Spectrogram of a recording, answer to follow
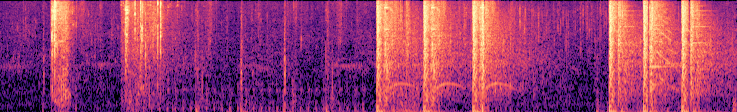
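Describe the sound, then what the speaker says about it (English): Gunfire in the shooter game Contract Wars, with shots punched through a metal container: bursts of sharp, loud cracks in uneven clusters separated by brief pauses, no talk. "Nice, he's shooting through the container."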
